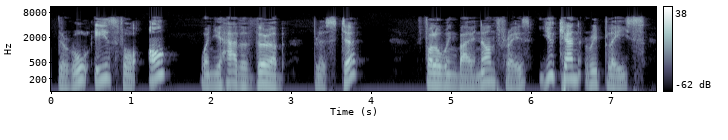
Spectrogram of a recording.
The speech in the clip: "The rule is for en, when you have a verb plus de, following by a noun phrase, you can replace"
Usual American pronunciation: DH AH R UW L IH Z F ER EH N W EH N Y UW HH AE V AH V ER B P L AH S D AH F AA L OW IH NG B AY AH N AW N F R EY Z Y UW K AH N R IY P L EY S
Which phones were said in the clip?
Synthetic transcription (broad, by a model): DH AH R UW L IH Z F ER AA W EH N Y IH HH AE V AH V ER B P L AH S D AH F AA L OW IH NG B AY AH N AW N F R EY Z Y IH K AH N R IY P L EY S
